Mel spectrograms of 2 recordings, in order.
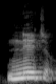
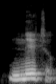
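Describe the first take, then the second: First: नेचर with a full rolled r at the end; नेचर sounding the final r; गलत नेचर; wrong nature. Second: नेचर dropping the final r; सही नेचर; correct nature. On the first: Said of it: "नेचर नहीं". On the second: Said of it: "नेचर नहीं, नेचर". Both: Shown as a demonstration.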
